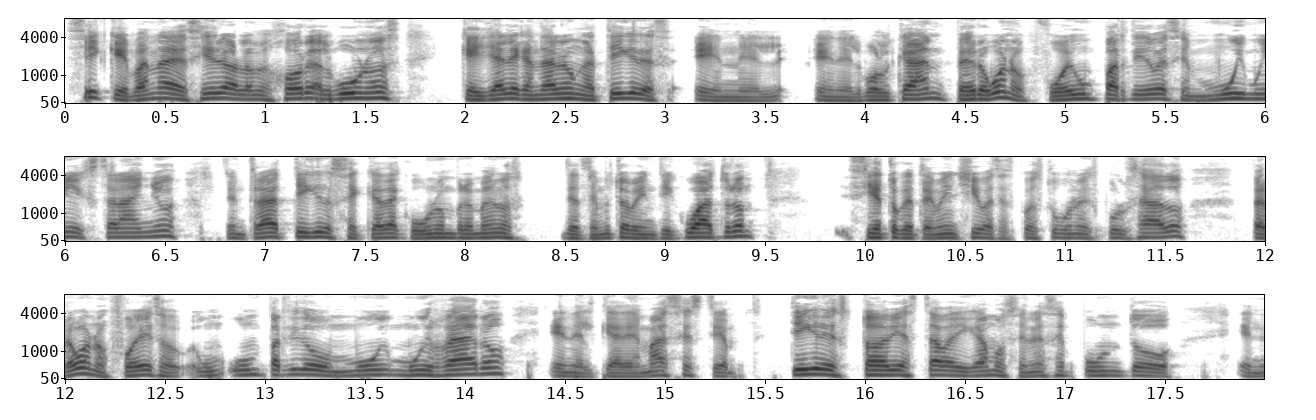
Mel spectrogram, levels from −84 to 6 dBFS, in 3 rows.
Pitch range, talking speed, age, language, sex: 125-155 Hz, 240 wpm, 30-49, Spanish, male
